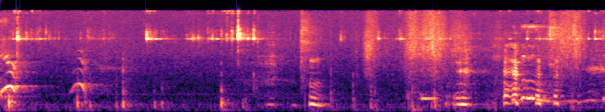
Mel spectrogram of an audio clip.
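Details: Young puppy indoors, chewing at its owner's foot; short high whimpering whines, some curving up and down, among a person's talk and handling noises.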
